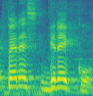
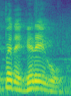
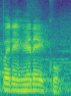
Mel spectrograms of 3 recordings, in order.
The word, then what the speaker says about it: Pérez Greco: deportivo táchira pérez greco se escribe pérez greco no se dice pérez grego no está en cancha pérez greco no se han dado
